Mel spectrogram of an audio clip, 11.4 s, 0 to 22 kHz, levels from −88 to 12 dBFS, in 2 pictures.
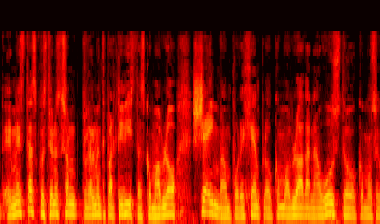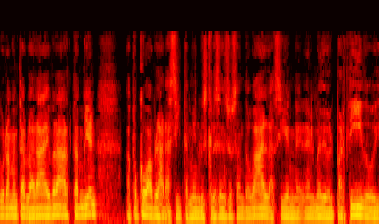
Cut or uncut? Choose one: uncut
